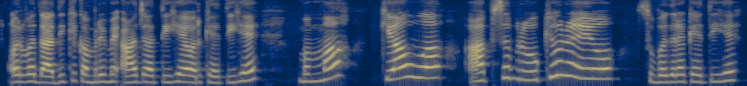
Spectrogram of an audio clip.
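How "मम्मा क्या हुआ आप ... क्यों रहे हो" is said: lightly voiced small girl, higher pitch; a child asking, worried and curious; little girl. Little girl wakes, asks. (हल्की-सी छोटी बच्ची की आवाज़)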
